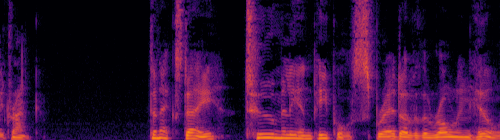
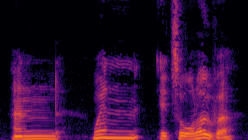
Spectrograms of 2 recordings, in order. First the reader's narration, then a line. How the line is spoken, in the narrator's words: observed Cross slowly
